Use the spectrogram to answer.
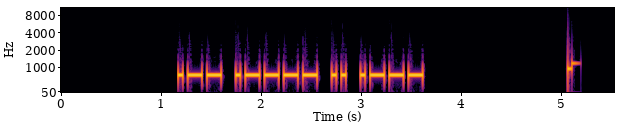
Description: Morse code, heard as a keyed tone, about 25 wpm, 700 Hz. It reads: W1IJ
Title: USA Call Signs - 4 Characters - 4x Character Spacing - 25wpm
